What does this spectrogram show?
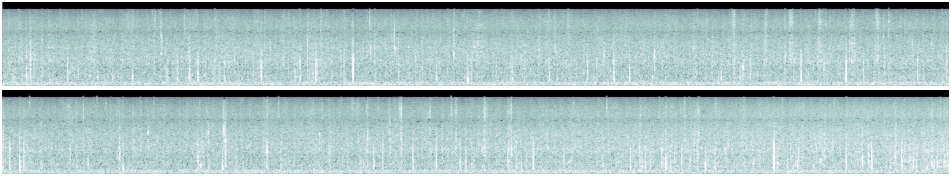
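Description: Rain falling on forest leaves: a steady hiss with many irregular sharp drip ticks.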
